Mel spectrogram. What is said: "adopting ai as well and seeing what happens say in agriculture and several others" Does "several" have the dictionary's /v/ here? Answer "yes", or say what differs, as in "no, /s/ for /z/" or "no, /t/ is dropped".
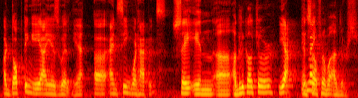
no, /f/ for /v/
